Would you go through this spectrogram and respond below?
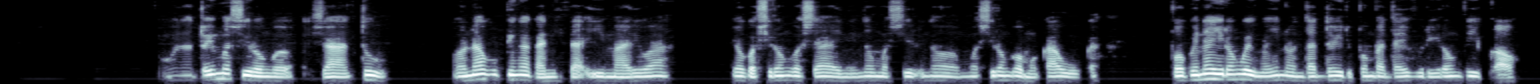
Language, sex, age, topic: Oshiwambo, male, 25-35, finance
